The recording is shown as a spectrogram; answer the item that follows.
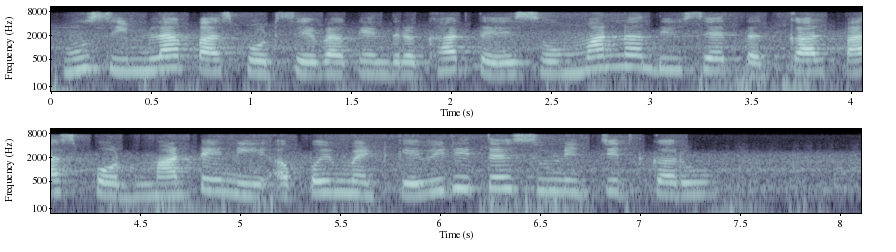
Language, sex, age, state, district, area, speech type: Gujarati, female, 18-30, Gujarat, Ahmedabad, urban, read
